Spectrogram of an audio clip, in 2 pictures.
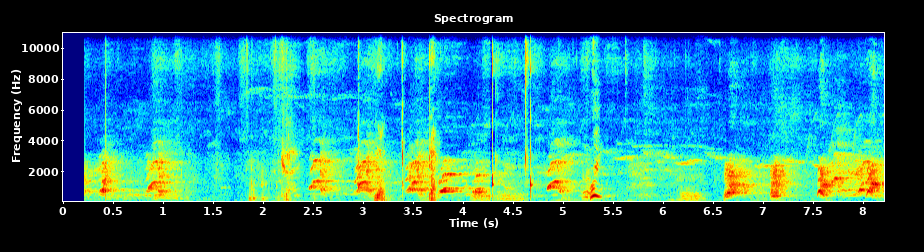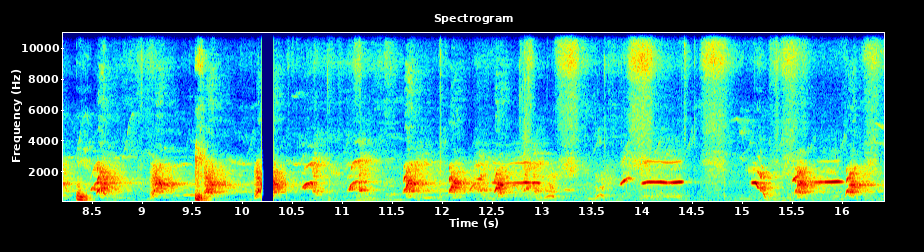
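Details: Dogo Argentino dogs of import lineage, male and female, giving a dense run of sharp, overlapping barks and yips, with bursts every fraction of a second and a few higher whining notes near the end.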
